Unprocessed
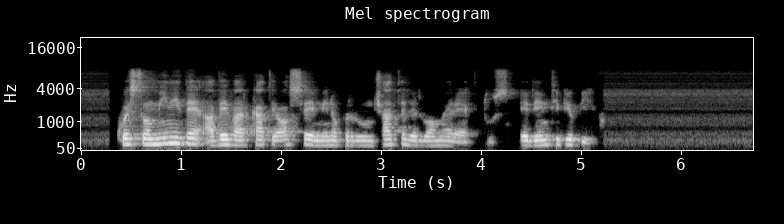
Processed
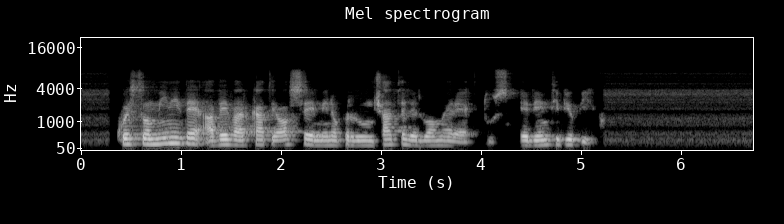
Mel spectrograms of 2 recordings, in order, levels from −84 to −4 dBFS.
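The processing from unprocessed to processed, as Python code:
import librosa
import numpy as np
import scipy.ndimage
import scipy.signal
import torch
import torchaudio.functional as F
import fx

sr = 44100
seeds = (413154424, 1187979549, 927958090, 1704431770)

y = fx.env_lowpass_down(x, sr, base_hz=2300.0, full_db=-14.0)
y = fx.low_shelf(y, sr, hz=170.0, db=-10.5)
y = fx.band_squash(y, sr, depth_pct=70, at=(2.67, 3.4))
y = y * librosa.db_to_amplitude(-6.5)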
